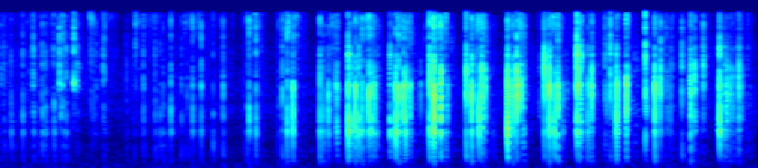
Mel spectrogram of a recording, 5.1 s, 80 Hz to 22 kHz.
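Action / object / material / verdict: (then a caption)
tap / plastic squeeze tube of body lotion / plastic / none. Long painted nails quickly tap and scratch a hand-sized white and pink printed plastic squeeze tube of body butter, hollow and apparently filled, held in both hands. The result is a fast, irregular run of short, dry clicks and crinkly scrapes with a bright, high edge and a tone around 900 Hz, each dying away almost instantly.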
